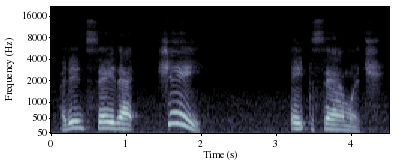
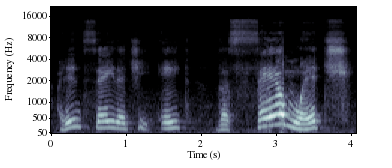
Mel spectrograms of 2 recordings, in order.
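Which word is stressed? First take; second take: she; sandwich. First: The stress falls on the word she. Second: The stress falls on the word sandwich. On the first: Someone else ate it. "I said that someone else did it" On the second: She ate something else. "I said that she ate the pizza or something else"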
